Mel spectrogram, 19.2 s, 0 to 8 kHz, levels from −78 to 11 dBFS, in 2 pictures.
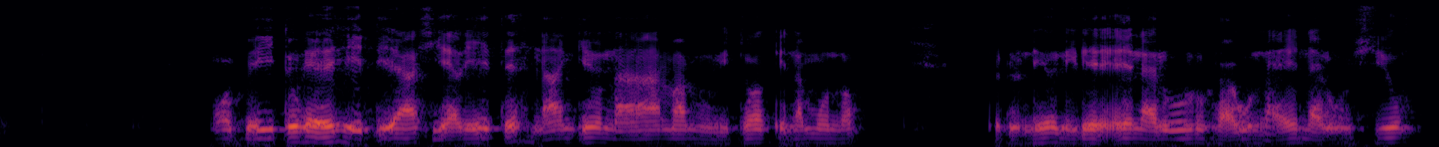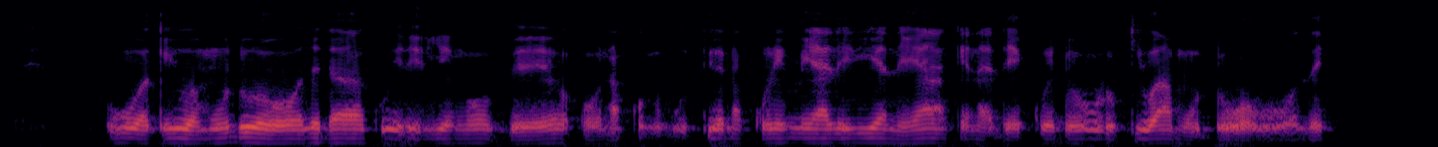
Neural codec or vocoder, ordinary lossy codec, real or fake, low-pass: codec, 16 kHz, 4 kbps, FreqCodec, larger model; none; fake; 7.2 kHz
